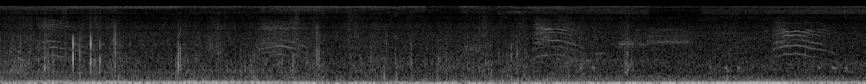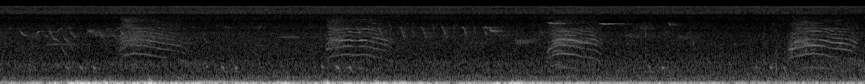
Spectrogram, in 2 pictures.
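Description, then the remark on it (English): A gray catbird gives a steady series of nasal, cat-like mewing calls, repeated every second or two, in an area with an old laneway, over a low, rumbling background of wind and handling noise. “gray catbird being very uh, talkative. It's meowing.”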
